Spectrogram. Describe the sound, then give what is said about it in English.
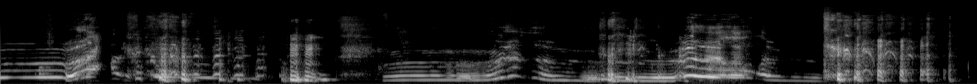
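A voice imitates a retching whale with long, warbling, gurgling moans broken by harsh gagging coughs, loud, repeated over several seconds with no other sounds. “so imagine a retching whale”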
